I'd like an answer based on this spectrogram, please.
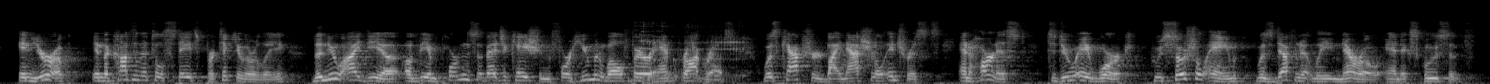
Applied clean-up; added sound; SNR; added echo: neural separator model SepFormer DNS4.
